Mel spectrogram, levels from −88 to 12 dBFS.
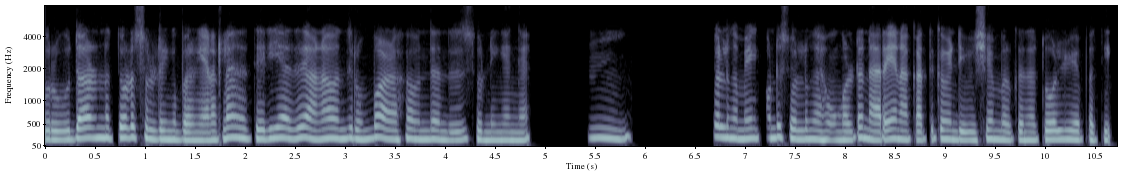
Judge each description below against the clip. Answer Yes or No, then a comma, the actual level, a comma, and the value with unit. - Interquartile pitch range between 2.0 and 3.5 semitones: Yes, average, 2.8 semitones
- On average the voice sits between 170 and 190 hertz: Yes, medium, 185 Hz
